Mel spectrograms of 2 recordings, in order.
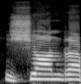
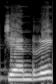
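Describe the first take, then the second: First: जॉनरा with open "aa", "jaanra"; correct pronunciation. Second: जेनरे read as spelled, "jenre"; wrong pronunciation. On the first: Teacher modelling जॉनरा for the class. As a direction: say जॉनरा with a broad first vowel. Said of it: "क्या पढ़ेंगे?". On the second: Teacher showing the mistaken जेनरे. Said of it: "इसको हम जेनरे नहीं". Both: Shown as a demonstration.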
